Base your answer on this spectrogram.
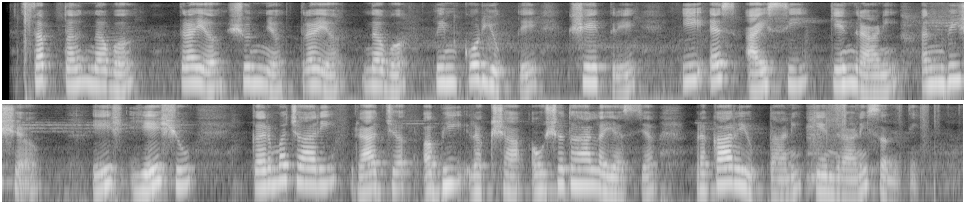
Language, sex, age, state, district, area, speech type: Sanskrit, female, 45-60, Maharashtra, Nagpur, urban, read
